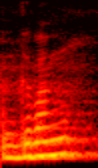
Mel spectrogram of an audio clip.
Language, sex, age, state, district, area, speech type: Bodo, female, 18-30, Assam, Udalguri, rural, spontaneous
